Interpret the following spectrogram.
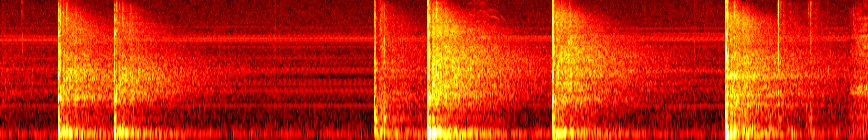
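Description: Basketball bounced twice on a hardwood gym floor, then after the shot four more impacts spread over the next few seconds as the ball comes off the rim and bounces on the floor. Each thud rings on in the gym's echo.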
